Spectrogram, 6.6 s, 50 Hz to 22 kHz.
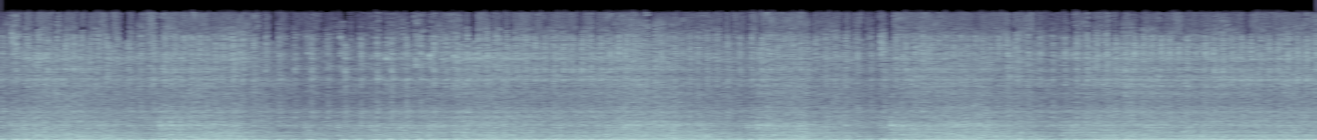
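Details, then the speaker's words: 2004 Honda 400EX quad, first start after new spark plug and new carb: rough, uneven single-cylinder run with steady knocking, no smoke, idle won't settle. "So far, no smoke, but it sounds like it's knocking pretty good, doesn't it? Doesn't sound the greatest."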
